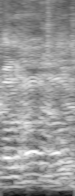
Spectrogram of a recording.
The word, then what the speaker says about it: Kolau: want to learn about Kolau. Yeah. Did I pronounce it correctly? That's right, yeah. Kolau, okay, good. Congratulations, not easy. Yeah? Thank you, thank you. So it's a Hawaiian word.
